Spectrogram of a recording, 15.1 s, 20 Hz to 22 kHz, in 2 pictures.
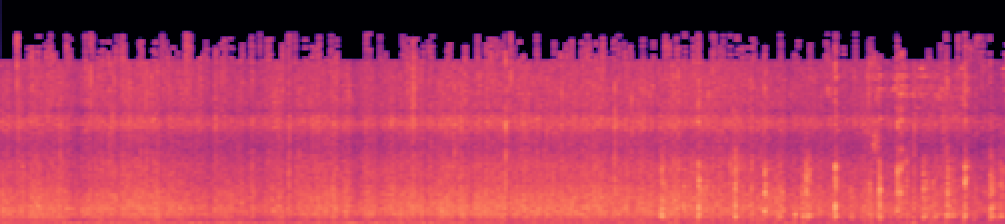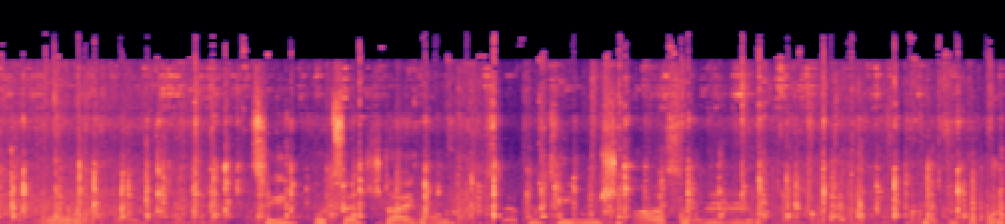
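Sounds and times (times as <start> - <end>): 
heavy thunderstorm rain pouring in the Czech Republic: 0.0 - 15.0
scattered sharp rain drops pattering: 4.9 - 15.0
speech: 9.5 - 13.4, 14.4 - 15.0.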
